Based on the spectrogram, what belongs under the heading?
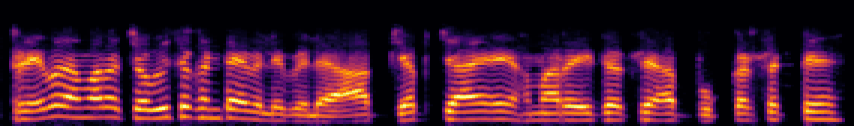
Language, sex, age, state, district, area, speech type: Urdu, male, 30-45, Uttar Pradesh, Lucknow, rural, conversation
